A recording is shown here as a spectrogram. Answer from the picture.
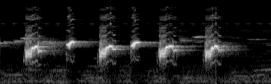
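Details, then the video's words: Sooty-headed bulbul in full, vigorous ropel panjang song, played to draw other bulbuls into singing. Six loud, bubbly, slurred notes in quick succession, with a thin whistle linking them. "KICAU SUARA trucukan gacor ROPEL PANJANG"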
